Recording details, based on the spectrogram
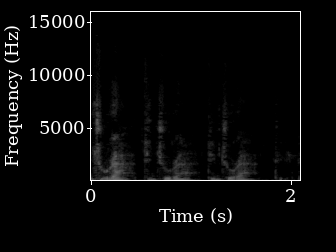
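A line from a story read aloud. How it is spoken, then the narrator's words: Softly repeated. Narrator (Italian): se la ripeté a bassa voce 2 o 3 volte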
